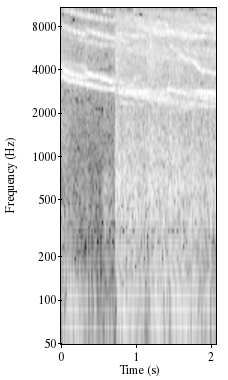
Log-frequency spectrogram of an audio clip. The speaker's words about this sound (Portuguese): E festa que é festa tem fogo de artifício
